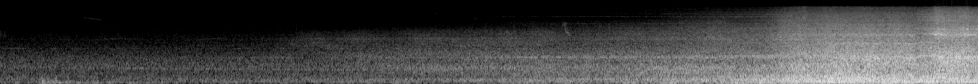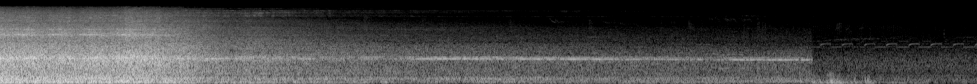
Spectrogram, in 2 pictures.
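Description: A train passing: it builds up, is loudest for a few seconds in the middle, then fades away. A steady whine rides on top and ends slightly lower in pitch as the train moves off. The sound cuts off suddenly near the end.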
